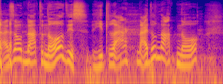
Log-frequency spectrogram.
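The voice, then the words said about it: Put-on German accent. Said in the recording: “little German accent every time I try to do a German accent”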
